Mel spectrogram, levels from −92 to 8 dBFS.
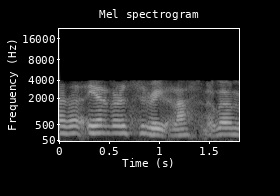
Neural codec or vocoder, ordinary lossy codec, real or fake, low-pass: codec, 16 kHz in and 24 kHz out, 0.4 kbps, LongCat-Audio-Codec, four codebook decoder; AAC, 16 kbps; fake; 7.2 kHz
